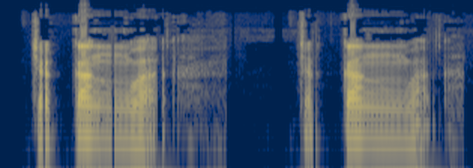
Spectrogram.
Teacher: Sorry, the stress is on the kam.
